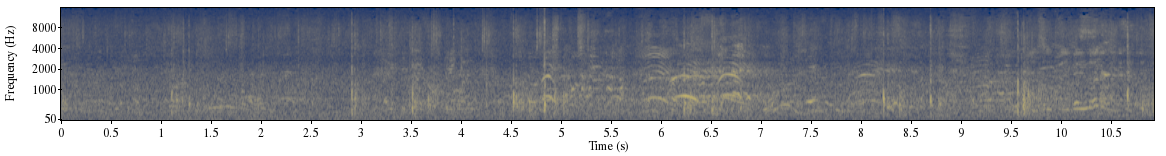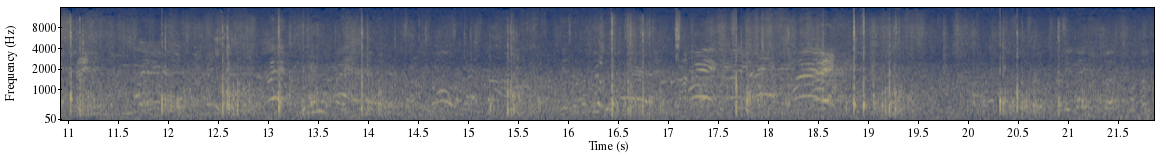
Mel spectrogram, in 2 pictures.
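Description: Rackets strike a tennis ball back and forth outdoors.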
